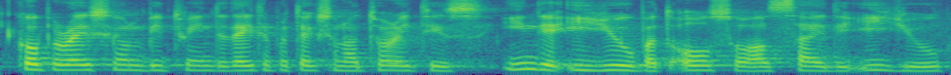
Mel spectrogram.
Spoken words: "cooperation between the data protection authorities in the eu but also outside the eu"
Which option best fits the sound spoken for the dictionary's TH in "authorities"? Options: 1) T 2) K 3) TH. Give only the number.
1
